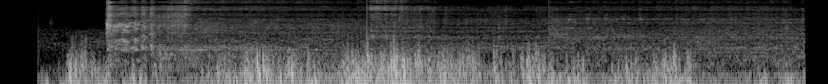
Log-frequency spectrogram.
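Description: Ford pickup truck's engine running as it slowly reverses up to a trailer hitch, a low uneven rumble that starts suddenly about half a second in.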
